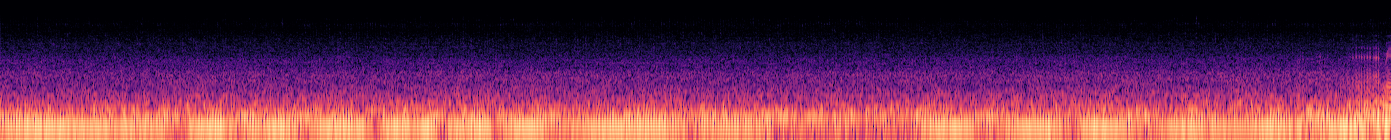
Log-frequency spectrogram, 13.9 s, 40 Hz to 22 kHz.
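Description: A small aircraft's engine drones at full power during a takeoff roll in Microsoft Flight Simulator 2024, a steady, loud low hum with propeller buzz that stays constant throughout without talk.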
